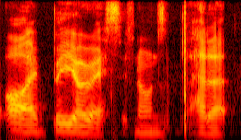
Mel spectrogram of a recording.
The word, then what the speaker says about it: rooibos: that it just a hundred percent what's good roy bosch however you want to say it really boys rude rude boys i'll start calling it rude boys yeah so it's to spell it it's r o o r-o-o-i-b-o-s if no one's had a so it could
